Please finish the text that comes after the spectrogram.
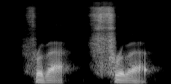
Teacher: We hear for pronounced as fur, because it's not a stressed word. For that. Not for that, but fur.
